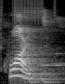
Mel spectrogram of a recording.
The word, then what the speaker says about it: quiet: الكلمة الأخيرة بقى الQU برضو نفس الكلام كوا بس الITE هتبقى زي كلمة sight دي هتبقى quiet.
